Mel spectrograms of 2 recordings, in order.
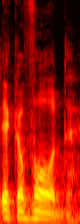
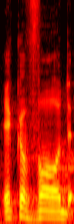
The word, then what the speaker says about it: Ichabod: in your Bibles there Ichabod in Hebrews pronounced the B is pronounced like a V it's Ichabod ichavod means Inglorious or without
